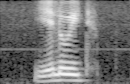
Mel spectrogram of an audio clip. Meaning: 1. speech 2. public performance, show (e.g., a concert, play, sports match)
- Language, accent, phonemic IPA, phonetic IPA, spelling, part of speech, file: Armenian, Eastern Armenian, /jeˈlujtʰ/, [jelújtʰ], ելույթ, noun, Hy-ելույթ.ogg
